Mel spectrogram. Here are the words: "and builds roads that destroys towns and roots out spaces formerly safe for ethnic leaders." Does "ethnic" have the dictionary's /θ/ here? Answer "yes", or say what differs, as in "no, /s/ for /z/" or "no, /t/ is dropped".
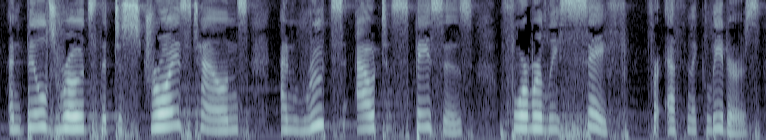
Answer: yes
